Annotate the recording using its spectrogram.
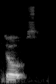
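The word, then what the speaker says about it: Dobeš: Dobes. How you pronounce it.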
